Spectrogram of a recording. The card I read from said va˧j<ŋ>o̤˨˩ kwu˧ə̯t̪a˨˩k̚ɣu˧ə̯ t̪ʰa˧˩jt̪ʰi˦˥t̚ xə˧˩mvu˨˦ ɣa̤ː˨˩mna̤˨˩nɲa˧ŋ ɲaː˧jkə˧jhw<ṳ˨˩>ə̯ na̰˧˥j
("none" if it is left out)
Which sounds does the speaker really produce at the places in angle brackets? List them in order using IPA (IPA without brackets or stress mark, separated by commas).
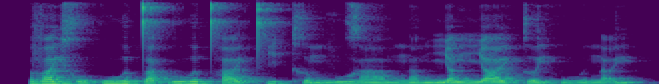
x, ṳ˨˩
